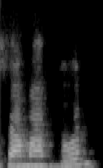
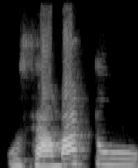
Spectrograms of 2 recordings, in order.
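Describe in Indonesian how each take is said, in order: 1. Nama itu berakhir dengan bunyi -un. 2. Nama itu berakhir dengan bunyi -u saja.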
